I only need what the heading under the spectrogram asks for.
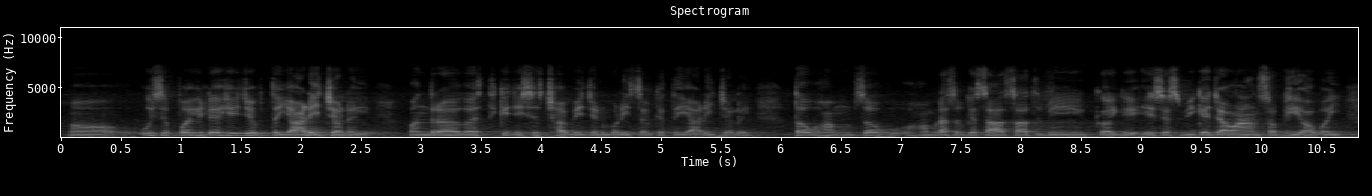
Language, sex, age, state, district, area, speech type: Maithili, male, 45-60, Bihar, Sitamarhi, urban, spontaneous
